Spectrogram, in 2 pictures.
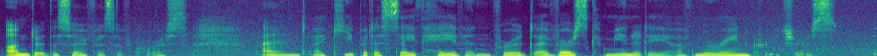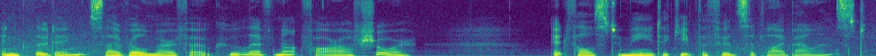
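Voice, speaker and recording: Gentle mellow mermaid, voiced by a woman. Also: medium pitch, steady tone, gravelly, close to an everyday voice. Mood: soothing, serene. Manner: soft-spoken, unhurried, soothing, slightly formal wording. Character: gentle, serene female mermaid guarding a sea cove. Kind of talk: sleep-aid audio roleplay, soothing bedtime monologue. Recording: faint ambient ocean noise behind.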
